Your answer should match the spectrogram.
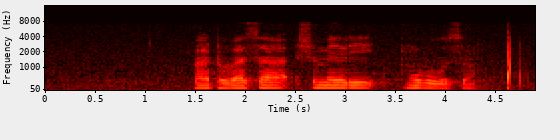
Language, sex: Venda, male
